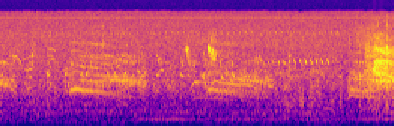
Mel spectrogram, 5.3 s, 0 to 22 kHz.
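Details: A flock of wrybills at Miranda in February 2012 gives harsh, nasal, overlapping calls in a steady chatter, with a faint low hum in the background.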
